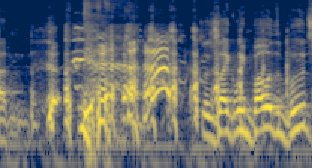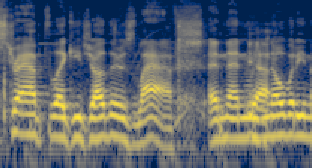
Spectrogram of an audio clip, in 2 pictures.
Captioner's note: laughs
